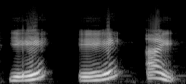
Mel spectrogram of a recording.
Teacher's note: నేర్చుకున్నాం తాలవ్యములు అంటే ఏమనుకున్నాం దవడ నుండి పుట్టినది అని అనుకున్నాం ఇక్కడ ఏంటిది కంఠ తాలవ్యములు కంఠము మరియు దవడల నుండి పుట్టినవి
